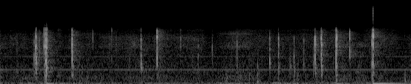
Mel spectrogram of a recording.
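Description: Plastic bag of cat treats crinkling in irregular sharp crackles as a cat pushes its head around inside it. The loudest crackles come about half a second in and near the end.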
